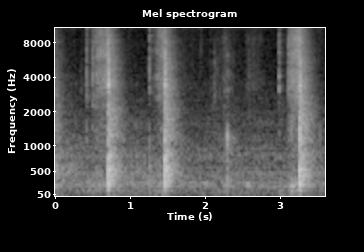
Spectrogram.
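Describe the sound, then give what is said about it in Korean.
A knife dices an onion into cubes on a cutting board, making four crisp chopping knocks at a slow, even pace, with the third one softer, over a faint background hiss. “그래서 양파를 이렇게 깍둑썰기로 썰어주시고,”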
